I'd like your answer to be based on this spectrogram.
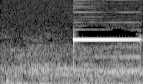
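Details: Alaris infusion pump in a security research demonstration: a single steady high-pitched electronic beep lasting about half a second, the pump's alert tone.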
